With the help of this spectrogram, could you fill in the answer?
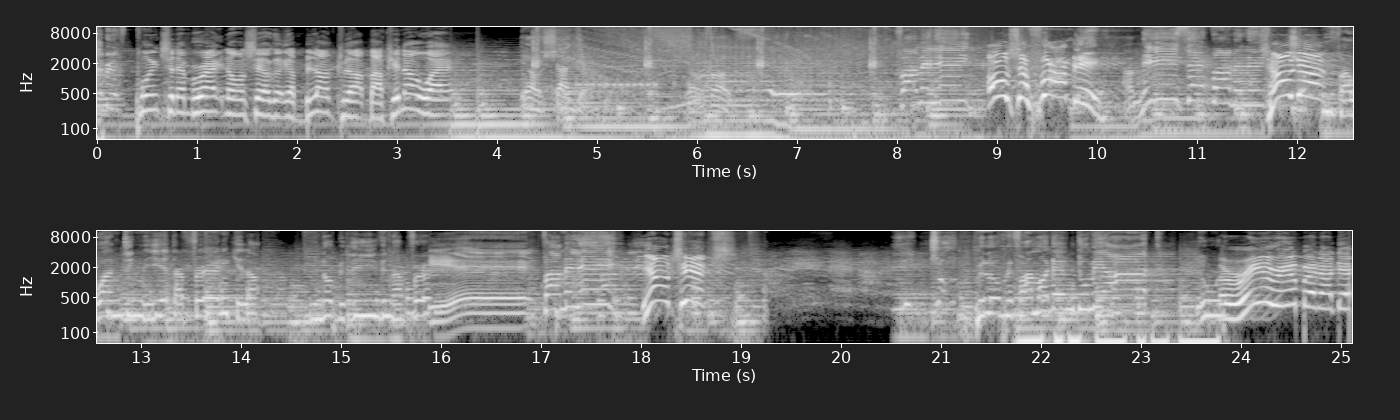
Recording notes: Live Set From Love & Affection 2023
